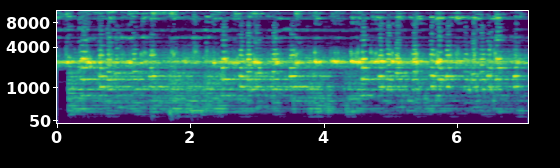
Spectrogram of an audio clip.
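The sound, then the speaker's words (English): Bells shaken with both hands jingle continuously for several seconds, a bright, busy shimmer of shaking with steady loudness and small irregular bursts. The sound is fairly loud, with no voices. “Can you can you with both hands you know, grab the bells with both hands and give them a good old jingle jangle.”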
